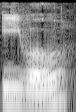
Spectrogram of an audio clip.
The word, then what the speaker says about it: evil: And evil. Evil. इसमें आई श्वा है. Evil.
